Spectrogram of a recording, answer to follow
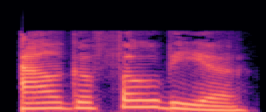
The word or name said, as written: algophobia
